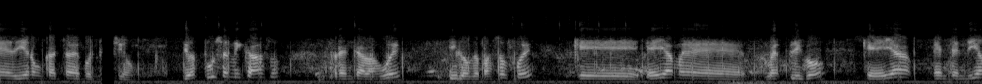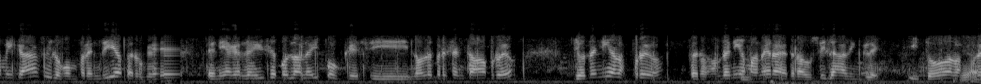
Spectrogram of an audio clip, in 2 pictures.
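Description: At 1.01 to 1.15 s, a burst of packet loss cut out about 120 ms of audio. The receiver stretched the last sound to fill the hole and faded it, leaving roughly 90 ms near silence before the audio jumps ahead with that stretch missing.

From 11.19 to 11.77 s, repeated packet loss punches six holes into the stream, the longest 145 ms. Each is patched by extending the preceding sound, so about 55% of the span is concealment, giving a choppy, robotic texture with 260 ms lost.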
